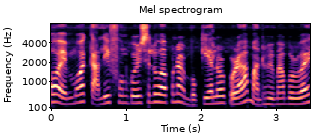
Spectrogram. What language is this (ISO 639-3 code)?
asm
